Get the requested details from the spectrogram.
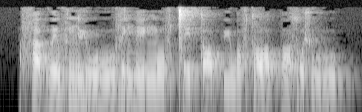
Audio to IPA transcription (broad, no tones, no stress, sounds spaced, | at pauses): f a ɡʷ eː xʷ nː yː w uː v e ŋ͡m eː ŋ͡m oː f ǀ e tː ɔː pː yː w ɔ f t ɔː pː ɔː z o ʃ w u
